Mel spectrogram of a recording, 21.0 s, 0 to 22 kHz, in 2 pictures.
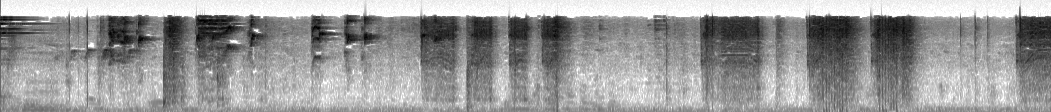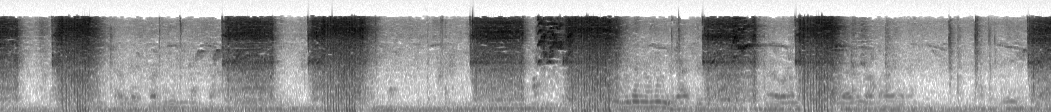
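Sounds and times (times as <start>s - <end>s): cordless drill driving bolts: 7.0s - 9.2s, 10.2s - 11.6s, 12.7s - 14.3s, 15.2s - 16.8s, 17.5s - 19.0s, 20.8s - 21.0s.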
